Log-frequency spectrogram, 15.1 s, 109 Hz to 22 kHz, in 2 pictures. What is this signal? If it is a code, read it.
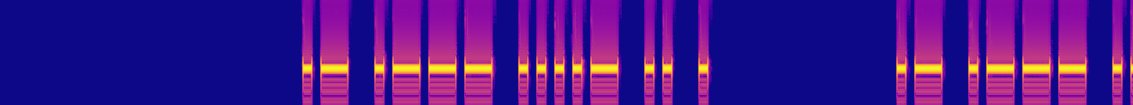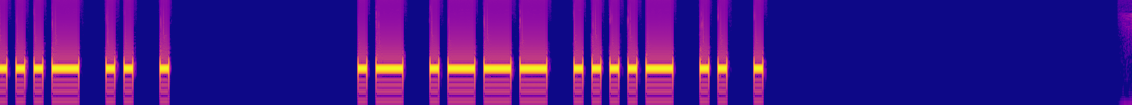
Morse code, heard as a keyed tone, about 21 wpm, 700 Hz. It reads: AJ4IE AJ4IE AJ4IE
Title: USA Call Signs - 5 Characters - Repeated 3x - 20wpm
